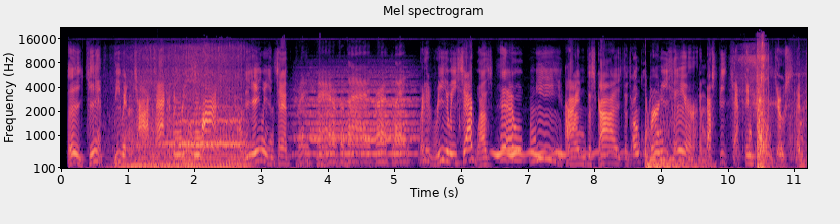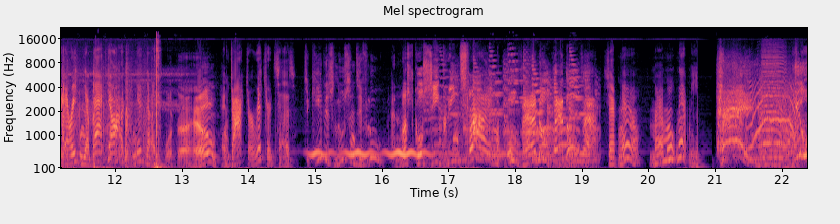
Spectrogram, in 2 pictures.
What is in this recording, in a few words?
Animation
